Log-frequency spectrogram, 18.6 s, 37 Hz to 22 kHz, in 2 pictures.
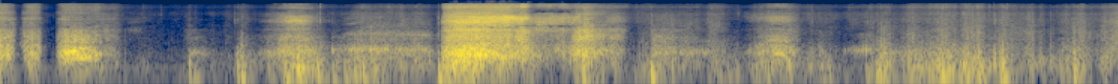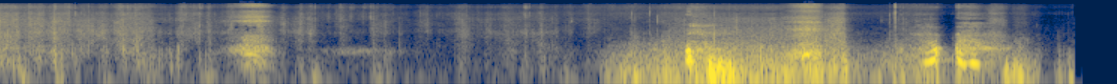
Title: Bad cold - 2 messy sneezes and blows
